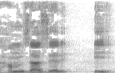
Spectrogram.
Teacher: সাবধান জের উচ্চারণ বাংলায় একারে হবে না যেমন ই এরকম মানে হবে না ই হবে হামজা জের ই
